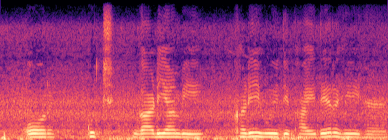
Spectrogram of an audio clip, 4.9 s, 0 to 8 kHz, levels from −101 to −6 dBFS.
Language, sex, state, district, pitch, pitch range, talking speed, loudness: Hindi, female, Haryana, Rohtak, 195 Hz, 185-205 Hz, 125 wpm, -13 LUFS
